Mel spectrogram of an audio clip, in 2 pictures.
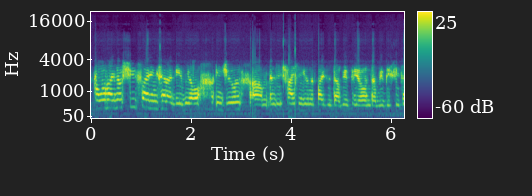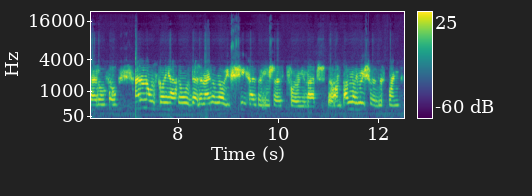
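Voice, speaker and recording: A woman in her thirties, originally from Poland, answering interview questions as a boxer, thoughtful and full of "um" pauses. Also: mid-range voice, pushed and bright, rough recording. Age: 30s. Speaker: professional boxer and guest.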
